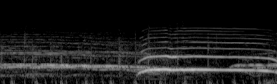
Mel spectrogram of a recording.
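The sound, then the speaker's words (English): A group claps steadily while voices cheer and whoop in sustained, ringing tones, greeting a couple dozen healthcare workers from the Cleveland Clinic; the crowd noise swells louder halfway through and stays lively to the end. “and plenty of cheering. Noises you'd find, perhaps, in a place like the locker room of an NBA arena.”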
